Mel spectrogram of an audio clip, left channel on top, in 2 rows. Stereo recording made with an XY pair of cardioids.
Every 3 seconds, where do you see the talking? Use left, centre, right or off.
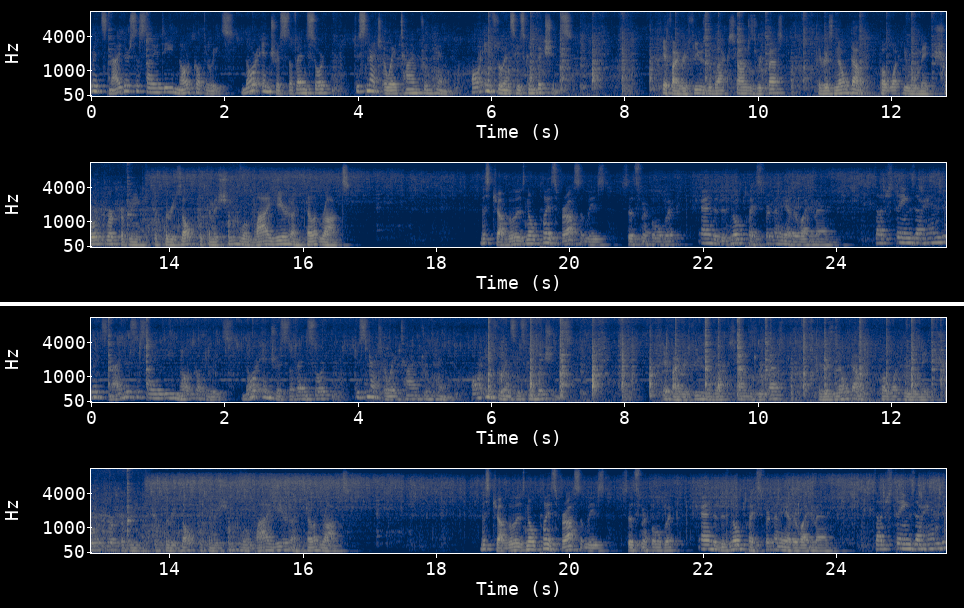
left, left, left, left, left, left, right, right, right.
